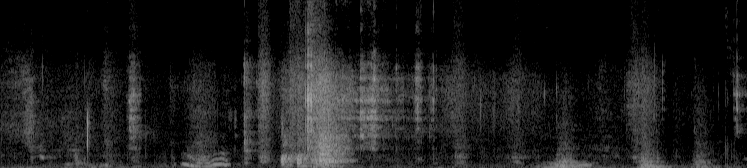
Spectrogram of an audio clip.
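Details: Stray kitten, newly adopted, eating cake and giving angry meows and hisses; a few short rising-falling meows and breathy hiss bursts amid chewing sounds and a person talking.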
